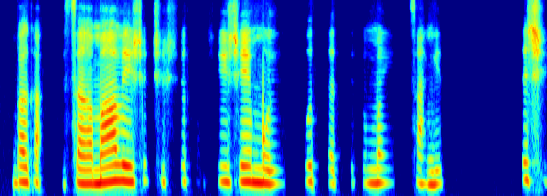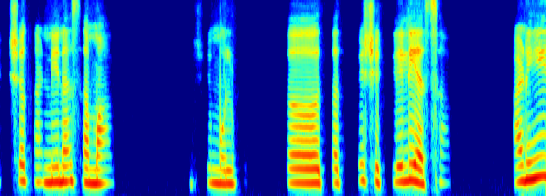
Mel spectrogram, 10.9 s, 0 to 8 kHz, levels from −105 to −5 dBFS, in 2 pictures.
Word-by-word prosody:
बघा 230 -1 -2 0.3
समावेशक 230 +4 +4
शिक्षकांची 235 0 -12
जे 235 -1 +2
मूलभूत 205 +3 -3 0.2
तथ्य 205 +1 -20
तुम्ही 215 0 -5 0.2
सांगि 200 -2 -5
त्या 265 +4 -16
शिक्षकांनी 230 -1 -1
ना 230 +1 +3
समा 220 -3 +2 0.9
अशी 200 +2 -22
मूलभूत 205 +2 -5
त - - -8 0.4
तत्त्वे 215 +4 -9
शिकलेली 235 +2 +1
अस 205 +1 +3 0.7
आणि 265 +7 +5
225 Hz, 105 wpm, -23 LUFS, 210-235 Hz, 0.9 s, आणि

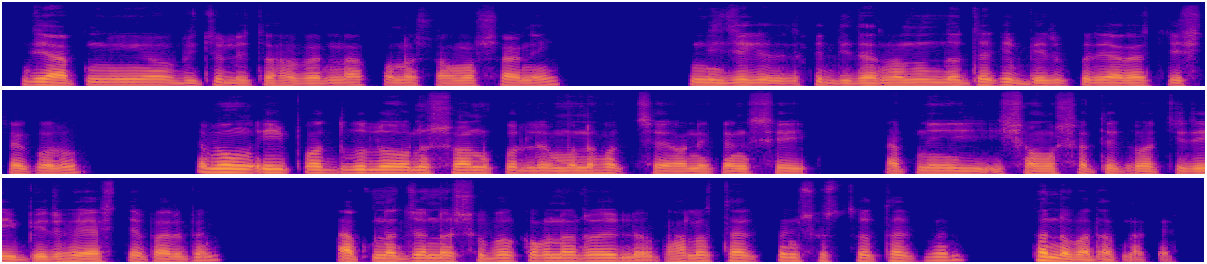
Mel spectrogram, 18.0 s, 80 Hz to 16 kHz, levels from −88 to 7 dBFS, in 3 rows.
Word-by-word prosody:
জি, 130 - +3
আপনিও 125 0 +1
বিচলিত 110 +1 -4
হবেন 110 -1 -1
না, 120 - +1
কোনো 115 0 -1
সমস্যা 105 +3 -2
নেই। 120 +3 -1 0.8
নিজেকে 115 0 +2
দ্বি 100 +6 -6
দ্বিধানন্দ 115 +3 +1 0.2
থেকে 125 +1 +1
বের 110 +1 0
করে 115 -1 -2
আনার 115 0 +2
চেষ্টা 110 0 -3
করো, 115 +2 +2 0.7
এবং 155 -1 +7 0.2
এই 145 - +4
পথগুলো 135 0 +2
অনুসরণ 125 0 +2
করলে 120 -2 -1
মনে 115 +1 +3
হচ্ছে 115 0 -3
অনেকাংশেই 110 0 -1 0.5
আপনি 115 - -2 0.4
সমস্যা 105 0 -1
থেকে 110 -1 -4
অচিরেই 110 +2 -1
বের 105 0 0
হয়ে 115 -2 +4
আসতে 110 +2 -7
পারবেন। 110 +4 0 0.7
আপনার 120 -2 +2
জন্য 125 -1 +3
শুভকামনা 125 +1 0
রইলো 130 +1 +2 0.2
ভালো, 120 +2 +1
থাকবেন 125 +3 0
সুস্থ 125 -4 -11 0.2
থাকবেন, 145 +5 -2 0.4
ধন্যবাদ 115 - +7
আপনাকে। - - -11
115 Hz, 145 wpm, -23 LUFS, 110-125 Hz, 0.8 s, এবং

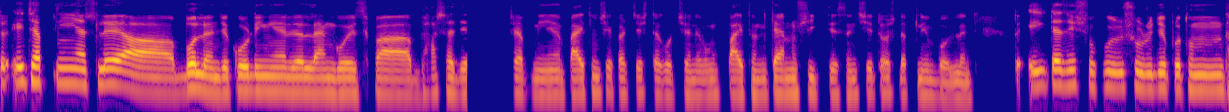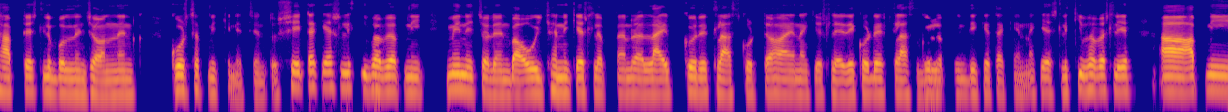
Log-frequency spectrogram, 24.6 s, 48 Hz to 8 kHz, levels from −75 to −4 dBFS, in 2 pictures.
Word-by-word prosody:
তো - - +2
এইযে 190 +1 +5
আপনি 185 0 -6 0.2
আসলে 170 +2 0 0.3
আ - - +7 0.5
বললেন 140 -4 +8
যে, - - +3
coding 130 -1 +3
এর 125 - 0
এ - - +4
ল্যাঙ্গুয়েজ 115 -1 -1
বা, 115 - +2 0.4
ভাষা 120 +1 -7
যেটা 110 - -5 0.3
হচ্ছে - - -10
আপনি 110 0 -10
এ - - -4
python 110 +2 -2
শেখার 110 -3 -7
চেষ্টা 115 -1 -8
করছেন 105 +1 -8
এবং 105 +1 -7 0.2
python 110 0 -2
কেন 110 -1 0 0.2
শিখতেছেন? 110 -1 -8
সেটা 115 -1 -8
আসলে 115 -1 -11
আপনি 110 - -8 0.2
বললেন। 95 0 -6 0.5
তো - - -5 0.2
এইটা 315 - +4
যে, 165 - +1
শুহু 150 0 -6 0.3
শুরু 145 -3 0
যে, 145 - +5
১ম 135 0 +1 0.3
ধাপটা 120 +1 +1
আসলে 120 +1 -3
বললেন 110 -1 +1
যে, - - -1
অনলাইন 105 +1 -2 0.4
কোর্স 130 0 +4
আপনি 115 +1 -7
কিনেছেন। 90 +1 -10
তো - - -7
সেটাকে 150 0 0
আসলে 145 -1 -2
কিভাবে 125 -1 +2
আপনি 120 0 -4 0.4
মেনে 135 -2 +4
চলেন? 105 -1 0
বা - - +6
ঐখানে 115 +2 0
কি - - -4
আসলে 115 0 -4
আপনার 110 0 -6
আ - - 0
লাইভ 105 0 +2 0.2
করে 115 -2 +3
ক্লাস 105 -2 +1
করতে 110 -1 -5
হয়? 110 -1 +2
নাকি 105 -1 -8
আসলে 110 +1 -4
রেকর্ডের 110 0 0
ক্লাসগুলো 105 0 -2
আপনি 110 - -13
দেখে 110 +1 -3
থাকেন? 100 -1 -8
নাকি 110 +3 -8
আসলে 120 - -7
কিভাবে 130 -1 +1
আসলে 125 0 -1 0.4
আ - - +10 0.3
আপনি 130 +1 -4
115 Hz, 185 wpm, -23 LUFS, 110-130 Hz, 0.5 s, আ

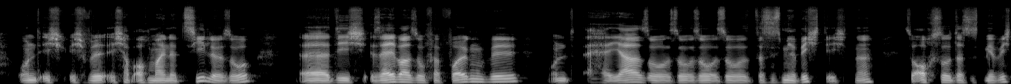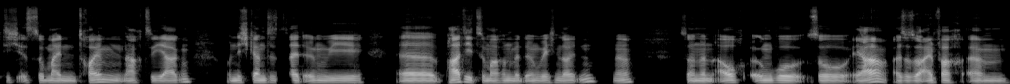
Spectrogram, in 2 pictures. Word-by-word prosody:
und 100 +1 -2
ich 95 0 +1
ich - - -1
will 95 0 +3
ich - - +1
habe - - -4
auch 90 +1 -1
meine 90 -2 +2
Ziele 150 - +1
so, 95 +3 -1 0.4
äh, 90 -1 +4
die 95 +1 +2
ich 90 - +4
selber 110 +5 +6
so 100 -1 -1
verfolgen 125 +5 0
will 130 +4 +2 0.2
und, 90 0 -7 0.3
äh, 85 - -1
ja, 100 +5 +6
so 95 -3 -1
so 95 +1 -2
so 95 -1 -1
so 90 0 -2
das 90 +2 -6
ist 90 0 -2
mir 95 -4 0
wichtig, - - -2
ne? 100 +7 -3 0.3
So - - -4
auch - - +2
so, 100 -2 +1
dass 90 -1 -2
es 90 - -7
mir 90 +1 -2
wichtig 115 -4 -4
ist, 95 - -6
so 95 - -2
meinen 90 -2 -1
Träumen 100 -2 -1
nachzujagen 90 +6 -2 0.3
und - - -7
nicht 90 0 0
ganze 95 -2 0
Zeit 95 +1 -1
irgendwie, 95 0 -1 0.3
äh, 90 0 +3
Party 110 +1 +3
zu 90 - -5
machen 90 +1 -1
mit 90 -1 -3
irgendwelchen 90 +2 -3
Leuten, 110 +10 -3
ne? 100 +6 -3 0.4
Sondern 90 -1 -2
auch 95 +1 +1
irgendwo 95 -1 +1
so 90 -2 -1
ja, - - +5
also 90 +1 -3
so 90 0 +2
einfach, - - 0
ähm 85 0 -3
95 Hz, 185 wpm, -24 LUFS, 90-100 Hz, 0.4 s, selber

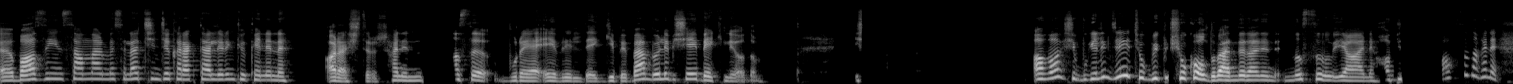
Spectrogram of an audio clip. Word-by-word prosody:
eee, 180 +2 0
bazı 240 +4 +5
insanlar, 255 0 -2
mesela, 250 +1 -4
Çince 255 -1 -3
karakterlerin 230 0 0
kökenini 205 -5 -2 0.4
araştırır. 150 -4 0
Hani, 185 -3 -1
"N 180 - -6 0.3
nasıl 215 -6 0
buraya 160 0 -1
evrildi?" 150 -3 -3
gibi 155 +1 -4
ben 235 +3 +4
böyle 245 +1 +1
bir - - -10
şey 250 +2 0
bekliyordum. 170 -8 -4 0.9
İşin - - -12 0.5
aslı. - - -43 1.1
Ama 280 +7 +4
şim 270 -8 -5
bu - - -6
gelince 330 - +2
çok 305 - -1
büyük 275 +2 +2
bir - - -1
şok 285 0 +2
oldu 225 -8 +6
bende 205 0 +6
de, - - +4
hani, 200 -1 0
ne - - -11
nasıl 225 +1 -2
yani, 175 -2 0
hapi 215 +8 -8 0.4
Aslında, 405 -5 -9
hani, 345 - -4
225 Hz, 155 wpm, -24 LUFS, 180-255 Hz, 1.1 s, oldu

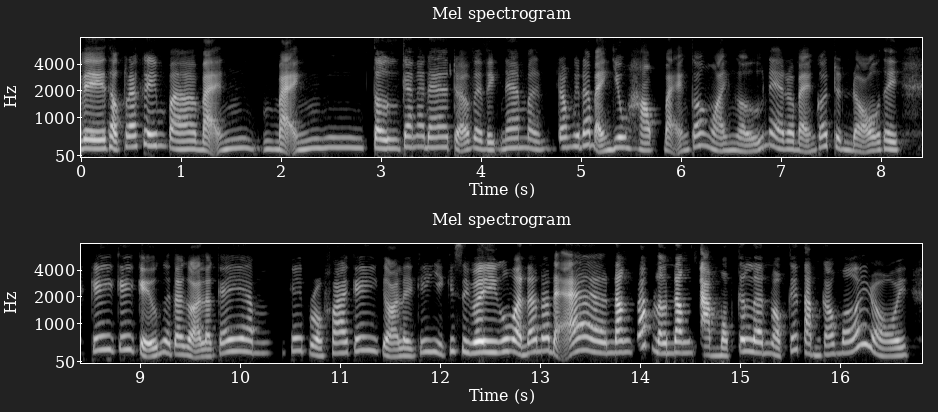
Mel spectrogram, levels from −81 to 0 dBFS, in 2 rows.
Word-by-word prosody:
vì 220 0 +6
thật 200 -2 +2
ra 270 0 +2
khi 295 0 +2
mà 210 -8 0
bạn 220 +5 -2
bạn 210 +2 -1 0.5
từ 225 -1 +1
Canada 260 0 -3
trở 260 - -2
về 225 -3 -3
Việt 190 +1 -5
Nam 240 +2 -4
mà 220 -4 -5 0.2
trong 250 +2 -3
khi 275 - -2
đó 310 +2 -1
bạn 195 - 0
du 255 +1 +1
học, 180 -5 -4
bạn 175 +1 -6
có 280 +6 -4
ngoại 195 - -5
ngữ 170 +2 -5
nè, 240 -9 -3
rồi 205 -1 -1
bạn 165 -2 -3
có 275 - -3
trình 245 -9 -6
độ 165 +2 -3
thì 200 -2 -1 0.3
cái 340 +2 -2
cái, 345 0 -3
kiểu, - - +5
người 275 -3 -3
ta 230 -1 +1
gọi 165 -6 +2
là 180 - 0
cái, 285 - -1
a, 295 -2 0 0.4
cái 315 0 -4
profile 260 +2 -1
cái 315 0 -4
gọi 170 +1 +1
là, 190 - 0
cái 295 +1 -7
gì, 255 -4 -6
cái 305 - -9
CV 280 -1 +8
của 305 - +3
mình 240 -6 +5
á 280 +3 +2
nó 320 +1 +1
đã 290 -1 +3
nâng 280 +1 +4
cấp 420 +6 +2
lên 255 -3 0
nâng 270 -1 +4
tầm 210 -2 +4
một 190 -1 -3
cái 300 0 +2
lên 270 -3 +1
một 205 -3 0
cái 330 +2 -5
tầm 245 - -2
cao 230 +1 -3
mới 275 - -2
rồi. 190 +2 -2
250 Hz, 240 wpm, -23 LUFS, 205-285 Hz, 0.5 s, CV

